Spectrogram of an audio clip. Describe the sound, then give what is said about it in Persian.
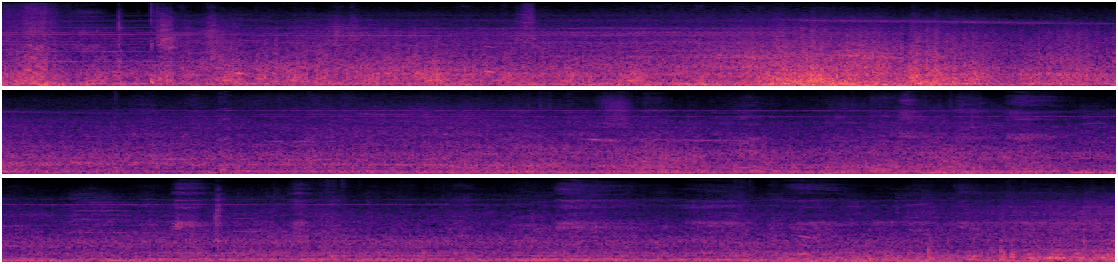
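A train rumbles steadily along the rails, loud, with a high metallic wheel squeal drawing out over the steady roar and a surge of noise as it passes; another train is approaching. “یه قطار دیگه داره میاد.”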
